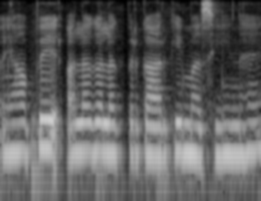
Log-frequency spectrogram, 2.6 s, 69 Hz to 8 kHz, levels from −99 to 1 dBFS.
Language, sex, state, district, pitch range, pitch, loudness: Hindi, female, Bihar, Araria, 205-220 Hz, 210 Hz, -28 LUFS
